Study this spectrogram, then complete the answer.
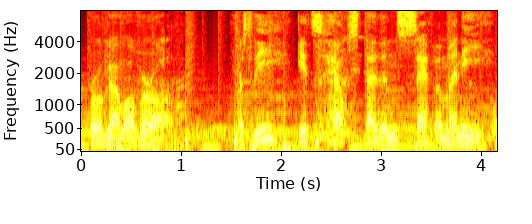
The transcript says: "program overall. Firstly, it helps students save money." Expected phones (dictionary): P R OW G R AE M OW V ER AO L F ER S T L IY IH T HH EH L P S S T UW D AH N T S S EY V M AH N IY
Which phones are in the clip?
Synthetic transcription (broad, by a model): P R OW G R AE M OW V ER AO L F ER S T L IY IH T HH EH L P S S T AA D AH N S S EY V M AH N IY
